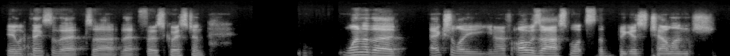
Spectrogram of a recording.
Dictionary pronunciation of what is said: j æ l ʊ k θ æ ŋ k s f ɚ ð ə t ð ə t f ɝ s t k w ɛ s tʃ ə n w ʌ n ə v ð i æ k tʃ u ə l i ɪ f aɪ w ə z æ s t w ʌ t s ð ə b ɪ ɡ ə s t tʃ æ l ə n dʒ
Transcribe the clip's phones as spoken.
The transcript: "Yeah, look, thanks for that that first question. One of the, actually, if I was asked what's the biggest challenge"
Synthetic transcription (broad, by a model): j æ l ʊ k θ æ ŋ k s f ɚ ð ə t ð ə t f ɝ s k w ɛ s tʃ ə n w ʌ n ə v ð i æ k tʃ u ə n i ɪ f aɪ w ə z æ s t w ʌ t s ð ə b ɪ ɡ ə s tʃ æ l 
